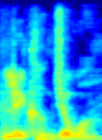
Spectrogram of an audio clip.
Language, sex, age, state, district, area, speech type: Marathi, male, 30-45, Maharashtra, Palghar, urban, spontaneous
